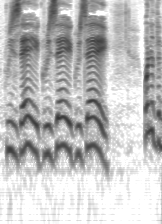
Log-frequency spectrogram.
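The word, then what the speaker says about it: Griesa: Judge Thomas P. Grisey, or Gresa, as it's pronounced in Spanish.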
